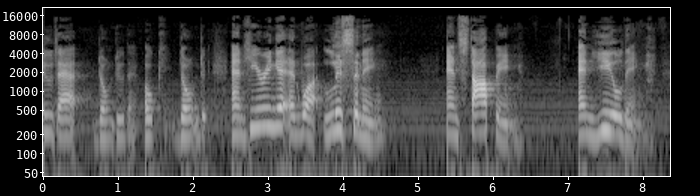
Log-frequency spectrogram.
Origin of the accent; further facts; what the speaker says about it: United States; She was from Japan. I was from the States.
